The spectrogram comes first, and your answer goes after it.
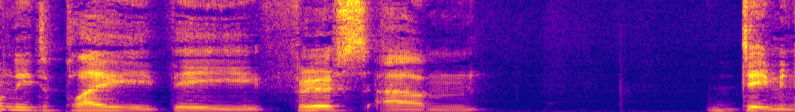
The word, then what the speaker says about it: Demon: I still need to play the first Demon X Machina. Oh, so it actually pronounced demon. Yeah, I always thought it was pronounced Damon, but then I watch like videos and stuff, and they'll be like, it's demon.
